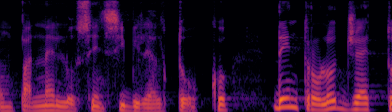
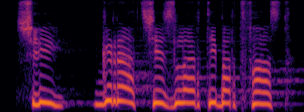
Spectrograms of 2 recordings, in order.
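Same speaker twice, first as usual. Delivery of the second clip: high, loud squeaky interruption; brusque mouse; 4 dB louder, slower than usual. A narrator's reading. Mouse cuts off the old man, brusque squeak. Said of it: "intervenne il topo Benji bruscamente".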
